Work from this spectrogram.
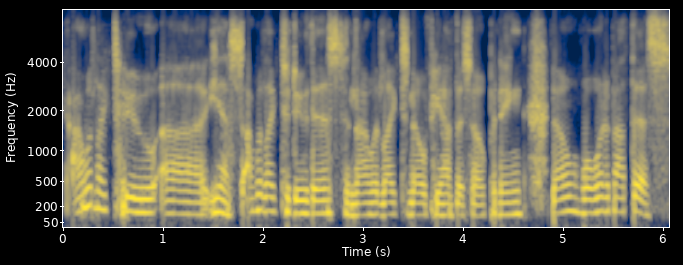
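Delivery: creepy, mild, gentle and mannerly tone. Describing a man who won't take no for an answer, imitating his soft voice. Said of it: "but very kind of soft".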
